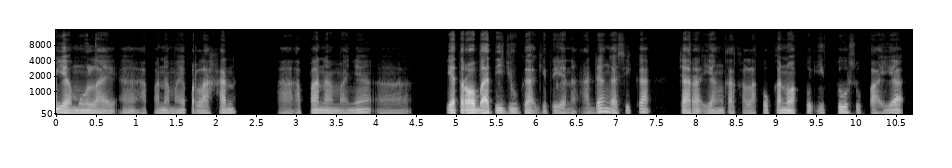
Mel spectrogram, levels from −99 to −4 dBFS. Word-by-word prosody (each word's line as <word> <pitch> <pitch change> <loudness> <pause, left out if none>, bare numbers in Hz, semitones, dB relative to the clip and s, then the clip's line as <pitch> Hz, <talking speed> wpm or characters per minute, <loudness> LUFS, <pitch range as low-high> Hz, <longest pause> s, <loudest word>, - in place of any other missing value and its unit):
ya 120 -5 +7
mulai, 90 -2 0
eee, 95 -2 -9
apa 100 +3 -12
namanya, 95 +1 -4
perlahan, 105 +4 -3 0.5
eee, 90 -1 -11
apa 105 +3 -1
namanya, 95 +4 -2
eee, 95 0 -14 0.5
ya 105 - +8
terobati 100 -3 +8
juga 95 0 -1
gitu 90 0 -12
ya? 90 0 -4
Nah 90 0 -14
ada 95 +1 -9
nggak 115 -10 0
sih, 105 - -9
Kak, 130 -1 -2 0.4
cara 90 +1 +2
yang 95 0 -5
Kakak 90 +1 -9
lakukan 100 +1 -3
waktu 90 - -1
itu 100 +4 -2
supaya, 100 +2 -4
95 Hz, 150 wpm, -33 LUFS, 90-105 Hz, 0.5 s, ya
